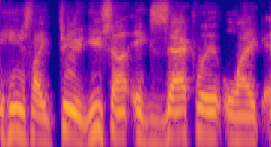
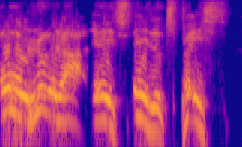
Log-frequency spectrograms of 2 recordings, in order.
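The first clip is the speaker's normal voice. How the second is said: failed put-on Australian accent, pitched up; 9 semitones higher than usual. Attempting an Aussie accent while others say it sounds East London, bad Aussie accent. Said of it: "the best Aussie accent is like".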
